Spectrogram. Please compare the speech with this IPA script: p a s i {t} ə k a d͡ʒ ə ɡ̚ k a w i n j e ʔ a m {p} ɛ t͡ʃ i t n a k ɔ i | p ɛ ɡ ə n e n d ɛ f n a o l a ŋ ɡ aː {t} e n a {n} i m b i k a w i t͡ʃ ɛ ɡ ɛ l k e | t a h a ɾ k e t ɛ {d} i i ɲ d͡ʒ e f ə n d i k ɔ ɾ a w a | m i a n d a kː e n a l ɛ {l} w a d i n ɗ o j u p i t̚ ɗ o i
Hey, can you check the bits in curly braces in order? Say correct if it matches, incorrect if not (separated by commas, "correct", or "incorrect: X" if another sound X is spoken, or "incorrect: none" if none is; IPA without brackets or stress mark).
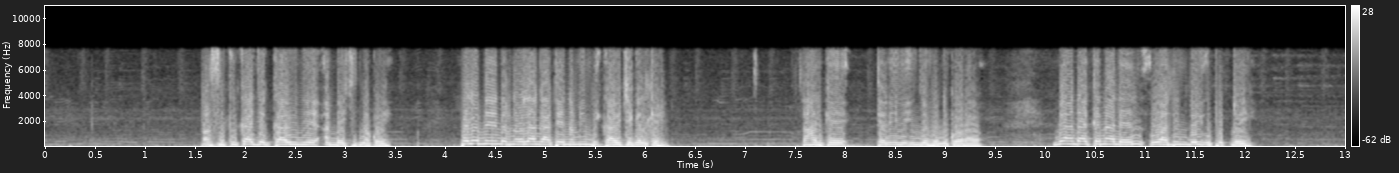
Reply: incorrect: k, incorrect: b, correct, incorrect: m, incorrect: n, correct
